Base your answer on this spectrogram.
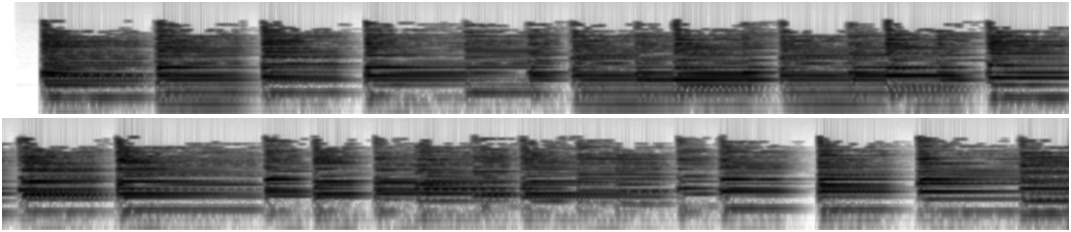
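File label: Piano, Music Backing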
